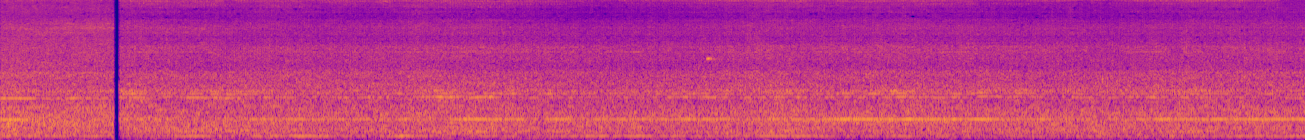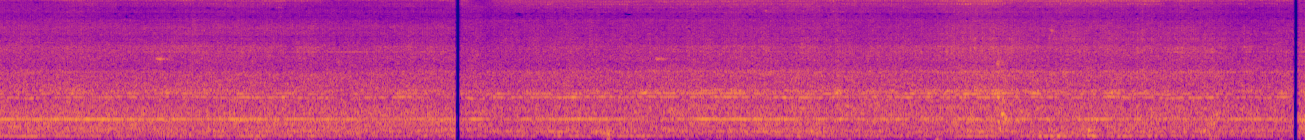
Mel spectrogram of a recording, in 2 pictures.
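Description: Rotary floor buffer with a sanding screen and an attached dust-collection vacuum, running steadily while screening a red oak hardwood floor to abrade the old polyurethane before recoating. There is an even machine hum with a steady whine over it, broken by two very brief dropouts: about a second in and about two-thirds of the way through.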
